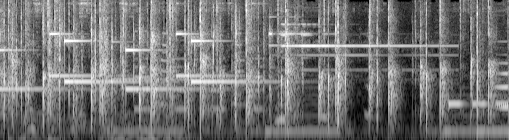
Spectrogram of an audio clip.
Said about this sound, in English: It's phone alerts about that stupid Indian soap opera. I do apologise.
